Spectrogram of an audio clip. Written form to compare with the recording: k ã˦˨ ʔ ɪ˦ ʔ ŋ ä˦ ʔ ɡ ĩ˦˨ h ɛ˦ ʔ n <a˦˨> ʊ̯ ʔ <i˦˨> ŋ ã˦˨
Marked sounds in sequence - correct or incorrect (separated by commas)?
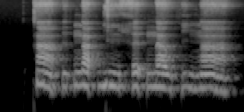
correct, correct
